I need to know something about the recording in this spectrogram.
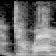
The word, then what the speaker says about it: Durham: so with me today is it is Kim Durham oh did I say that right I forgot to ask you how to pronounce your last name you in the first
